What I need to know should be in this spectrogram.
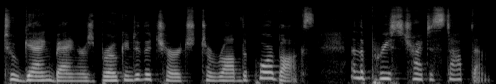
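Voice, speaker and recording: A woman's voice: mid-range voice, animated, moderate pace, a little mellow, close to an everyday voice. A woman playing a matter-of-fact investigator giving a briefing in an audio drama.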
